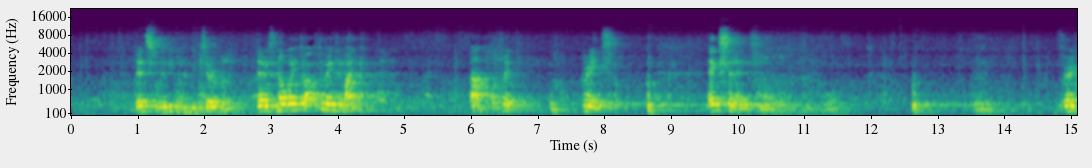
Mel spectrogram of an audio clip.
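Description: A man speaks over a loudspeaker system in a large echoing hall, presenting calmly.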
